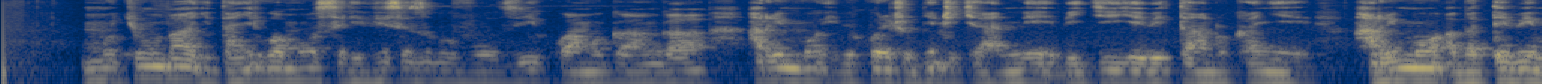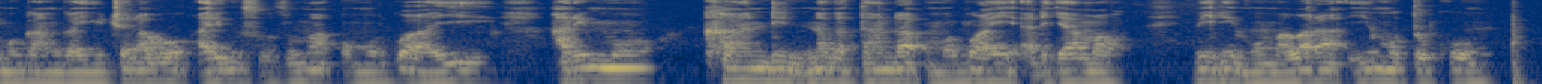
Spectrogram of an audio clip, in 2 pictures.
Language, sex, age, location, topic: Kinyarwanda, male, 18-24, Huye, health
